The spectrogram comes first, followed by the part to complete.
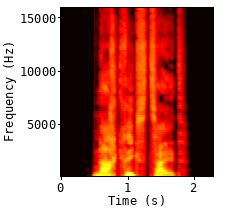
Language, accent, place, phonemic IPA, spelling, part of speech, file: German, Germany, Berlin, /ˈnaːxˌkʁiːksˌtsaɪ̯t/, Nachkriegszeit, noun, De-Nachkriegszeit.ogg
- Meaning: postwar period (time following some war)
